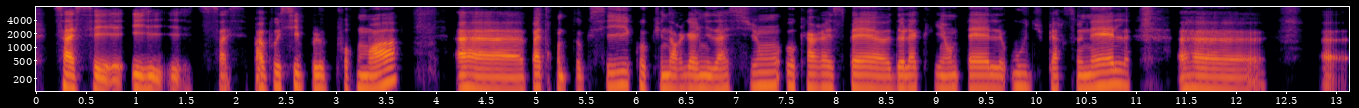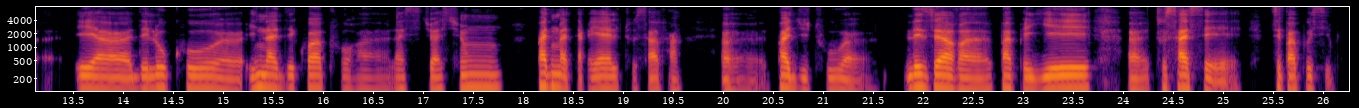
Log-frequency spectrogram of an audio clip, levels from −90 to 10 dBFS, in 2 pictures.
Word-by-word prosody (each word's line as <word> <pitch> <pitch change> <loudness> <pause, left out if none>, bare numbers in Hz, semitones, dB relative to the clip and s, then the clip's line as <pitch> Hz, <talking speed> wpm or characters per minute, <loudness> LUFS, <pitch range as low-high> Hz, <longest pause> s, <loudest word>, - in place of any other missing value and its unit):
ça - - +7
c'est 100 -4 -1
y 110 -3 -2
ça - - -5
c'est - - -25
pas - - +3
possible 125 -2 -2
pour 115 - -9
moi, 125 - +4 0.6
heu, 110 -3 +5
patron 125 -2 +1
toxique. 135 +5 -5
Aucune 120 -1 -3
organisation, 120 +4 -2
aucun 130 -1 0
respect, 125 0 +1
heu, 115 - -5
de 120 - 0
la 120 0 +1
clientèle 120 -1 -1
ou 130 0 -5
du 120 - -17
personnel. 130 +5 +1 0.5
Heu, 110 -2 0 0.6
heu 295 0 -1 0.6
et 120 -1 +3
heu, 110 -2 +2
des 110 +1 -2
locaux, 115 -1 -2
heu, 100 -2 -4
inadéquats 120 0 +1
pour, 105 -3 -14
heu, 105 - -10 0.2
la 110 -1 -5
situation. 120 +4 -5 0.4
Pas 135 0 +7
de 130 - -3
matériel 115 -1 0
tout 100 - -19
ça, 105 +1 -2
enfin, 100 -1 -9 0.4
heu, 95 +2 -7
pas 120 -1 +7
du 105 -1 -8
tout, 105 -1 -7
heu 90 -1 -5 0.4
les 125 0 +3
heures, 115 -3 +8
heu, 105 0 0
pas 115 -1 +3
payées, 115 +2 +2 0.4
heu, 100 +1 -2
tout 130 - -10
ça 120 +3 +8
c'est 100 -6 -4 0.2
c'est - - -4
pas 115 0 +3
possible. 115 -1 -10
115 Hz, 130 wpm, -24 LUFS, 110-120 Hz, 0.6 s, heures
